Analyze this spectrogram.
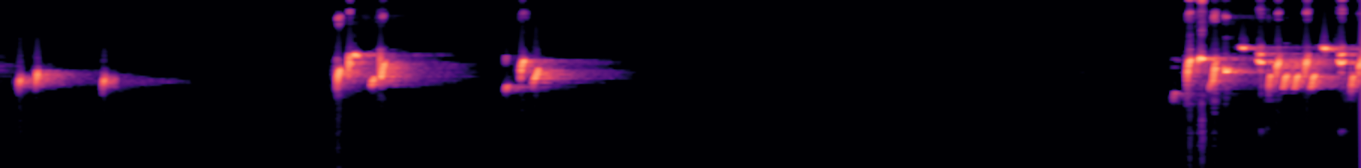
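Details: Goldfinch tutor song of the famous Wakr Touzgha style, meant for young goldfinches and hybrids: a few clipped chirps and short twittered bursts, then a dense liquid jingling run at the end, clean background.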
